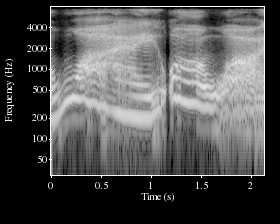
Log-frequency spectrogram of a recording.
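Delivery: pained victim. Pretend. Imagined victim whining after the punch. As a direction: squeak it out like a man just hit. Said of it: "they'll go".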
